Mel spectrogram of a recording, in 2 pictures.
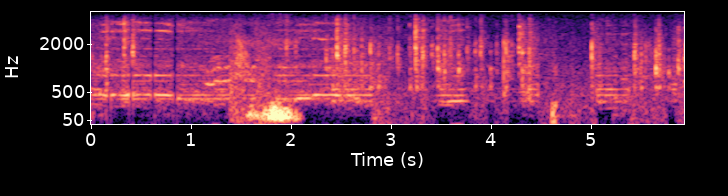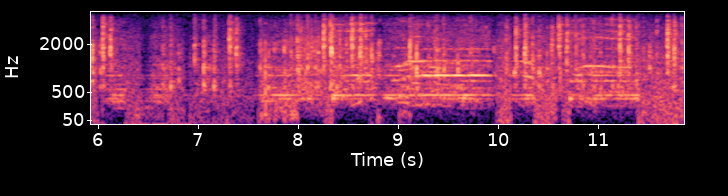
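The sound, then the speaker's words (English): Typing on a computer keyboard: many quick, irregular key clicks in bursts, faint and muffled, with one brief louder thump near the start. “Bear with me just a moment. I've got to get this typed out.”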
